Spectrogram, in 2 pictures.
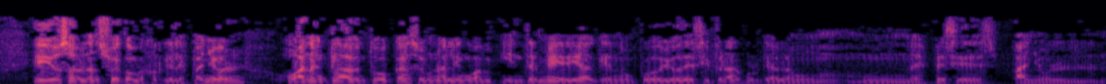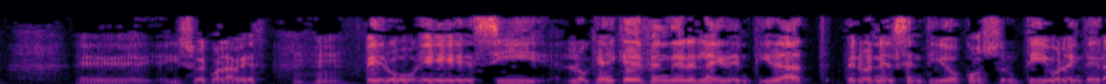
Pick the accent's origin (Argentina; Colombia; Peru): Peru; now in Sweden; Soy peruano y soy sueco. Cuando vivo en Suecia, trabajo con suecos y con personas que viven en Suecia, pero tengo que venir un mes al año, y eso hago desde hace 5 años.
